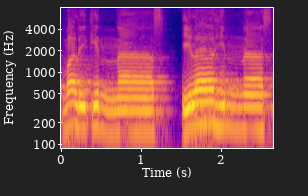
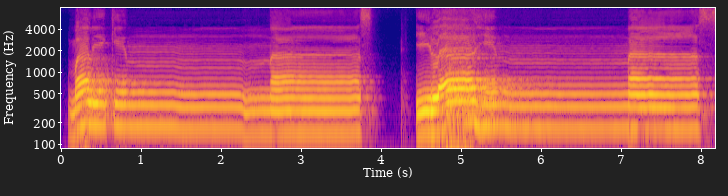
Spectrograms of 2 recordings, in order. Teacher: Artinya adalah ketika bapak dan ibu melihat mim dan nun ada tanda tasdid, tanda huruf W, itu jangan buru-buru bacanya, ditahan dulu. Karena ini tingkatan gunnah tertinggi, harus lama.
